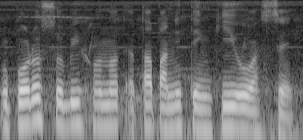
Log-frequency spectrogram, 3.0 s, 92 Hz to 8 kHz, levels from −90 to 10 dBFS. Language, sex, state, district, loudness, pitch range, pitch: Assamese, male, Assam, Kamrup Metropolitan, -17 LUFS, 125-150 Hz, 140 Hz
